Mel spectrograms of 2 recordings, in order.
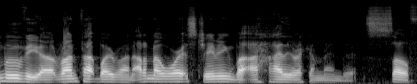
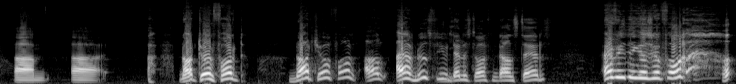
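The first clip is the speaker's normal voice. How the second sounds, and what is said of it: Imitates another person's voice, put-on accent. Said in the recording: “Sorry for the accent.”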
